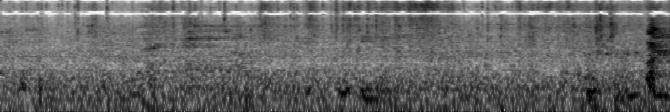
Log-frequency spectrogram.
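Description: Steady low rumble inside an NJ Transit Multilevel commuter rail coach, with faint passenger voices over it.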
